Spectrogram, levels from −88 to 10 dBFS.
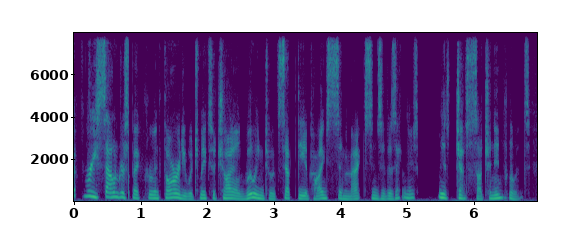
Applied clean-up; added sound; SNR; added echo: neural diffusion model UNIVERSE++.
